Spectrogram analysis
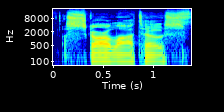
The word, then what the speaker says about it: Skarlatos: it like tbec TRC what is the exact pronunciation of the last name scarlatos yeah scar nailed it I nailed it dude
